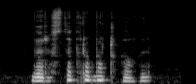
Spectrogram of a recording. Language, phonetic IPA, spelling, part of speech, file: Polish, [vɨˈrɔstɛk ˌrɔbat͡ʃˈkɔvɨ], wyrostek robaczkowy, noun, LL-Q809 (pol)-wyrostek robaczkowy.wav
